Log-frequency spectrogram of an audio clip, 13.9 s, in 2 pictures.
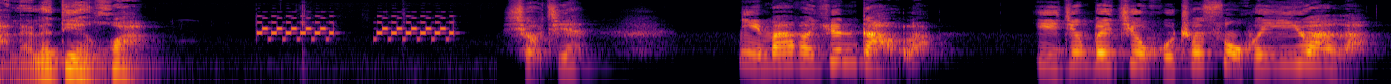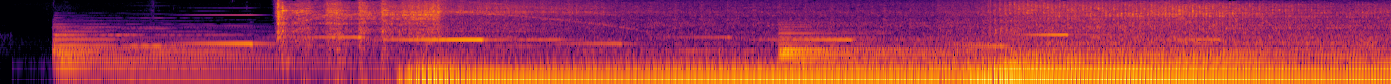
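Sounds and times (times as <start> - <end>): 
speech: 0.1 - 0.8, 2.6 - 3.0, 3.7 - 7.3
car engine cranking and catching: 8.3 - 13.9.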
